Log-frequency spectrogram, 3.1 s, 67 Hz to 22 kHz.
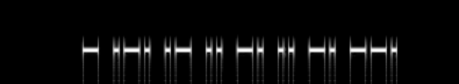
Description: Morse code, heard as a keyed tone, about 34 wpm, 700 Hz. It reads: TRAINING
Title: Top 501-750 Words 35wpm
